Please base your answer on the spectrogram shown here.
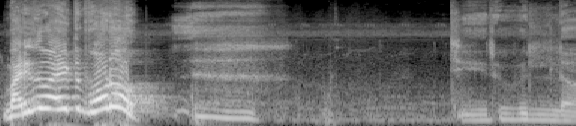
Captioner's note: groaning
